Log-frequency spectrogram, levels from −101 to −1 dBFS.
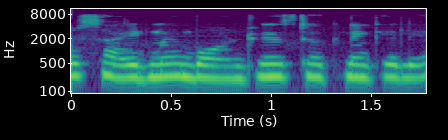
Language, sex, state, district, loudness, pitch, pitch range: Hindi, female, Bihar, Saharsa, -29 LUFS, 230 Hz, 225-235 Hz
